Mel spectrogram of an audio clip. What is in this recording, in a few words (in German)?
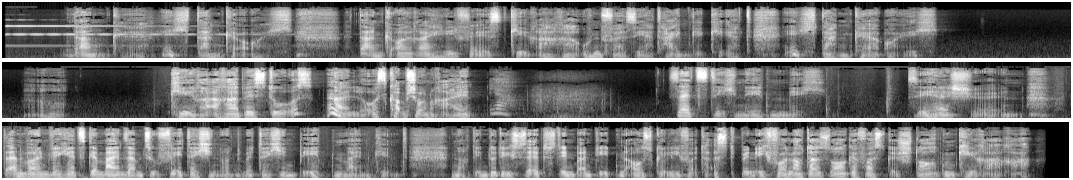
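Synchron Alte, Sprecher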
